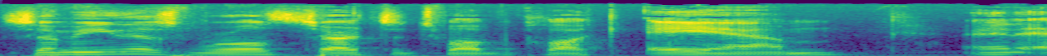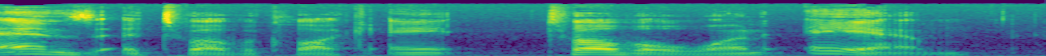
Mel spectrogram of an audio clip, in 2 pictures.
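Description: Someone is reading aloud in a natural voice throughout.

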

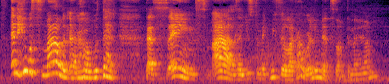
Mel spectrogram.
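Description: Against light background noise and audible room echo, a woman speaks at a moderate pace. Her loudness swings widely. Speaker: actor performing a monologue. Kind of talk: dramatic monologue. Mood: bitter, hurt, emotional. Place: home room. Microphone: webcam.

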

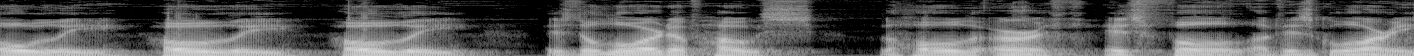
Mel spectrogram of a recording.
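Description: Over a quiet background, a man uses a put-on character voice with a very deep, low pitch at a fairly slow pace. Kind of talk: solemn, scriptural reading.

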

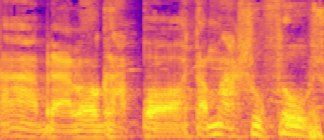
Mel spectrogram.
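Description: This man's delivery is fairly slow. He is using a put-on character voice. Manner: harsh, commanding, insulting.

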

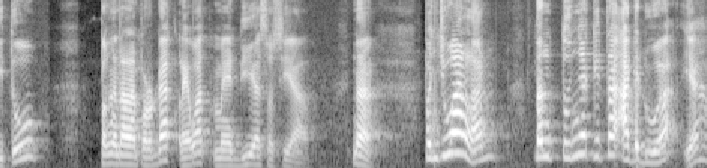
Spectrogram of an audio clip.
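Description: Fairly slow, a man speaks at a high pitch with very wide pitch swings. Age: 50s. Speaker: toll road employee and ornamental plant seller; guest, plant seller. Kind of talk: online talk with plant-care tutorial. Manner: halting, with frequent fillers. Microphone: studio mic.

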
